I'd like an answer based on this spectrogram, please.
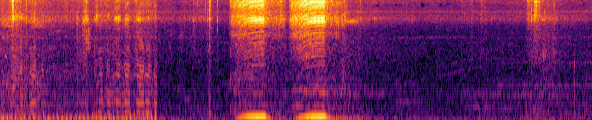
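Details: Bees buzz while pollinating and feeding on a coconut flower: a low, steady droning, then two louder swooping hums as one passes close.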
